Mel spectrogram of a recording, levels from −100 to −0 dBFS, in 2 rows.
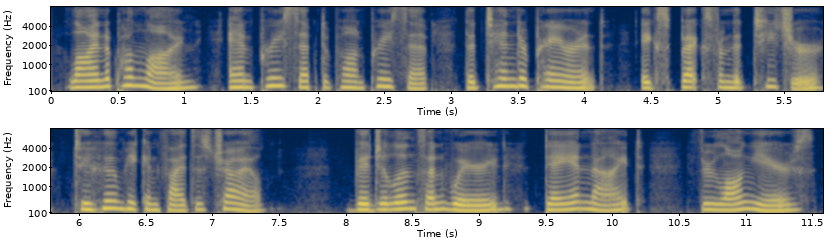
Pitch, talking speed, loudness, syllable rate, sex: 210 Hz, 145 wpm, -19 LUFS, 4.6 syllables/s, female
